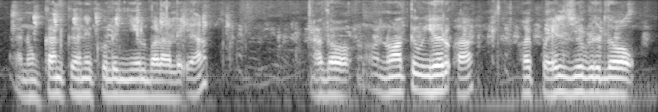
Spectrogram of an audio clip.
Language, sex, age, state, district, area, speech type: Santali, male, 60+, Jharkhand, East Singhbhum, rural, spontaneous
